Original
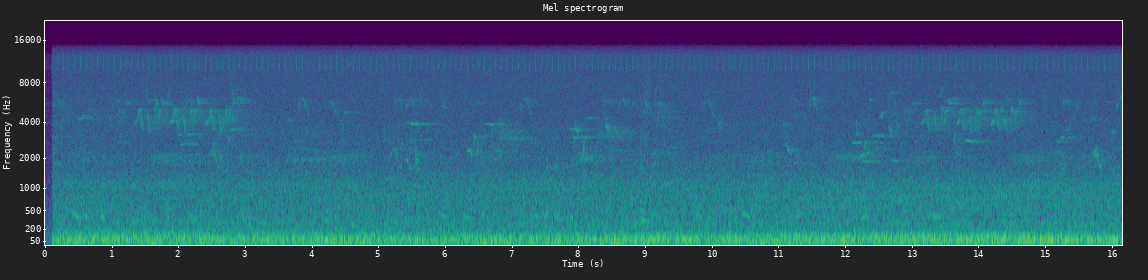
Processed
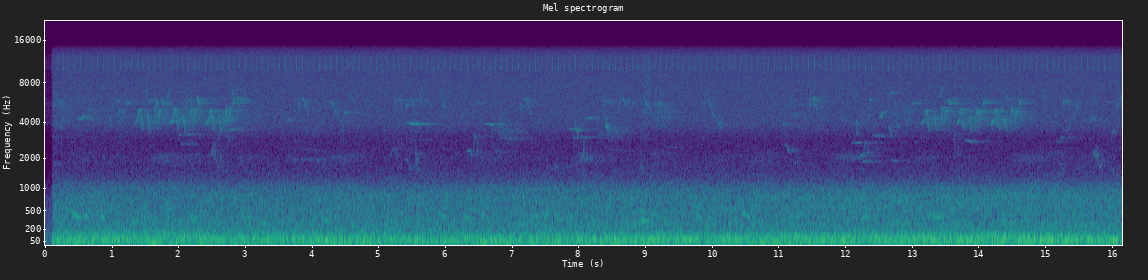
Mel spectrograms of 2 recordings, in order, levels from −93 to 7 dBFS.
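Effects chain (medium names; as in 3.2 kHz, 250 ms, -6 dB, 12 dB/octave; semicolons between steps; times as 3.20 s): high-order bell 1.9 kHz -13.5 dB; trim -6 dB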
